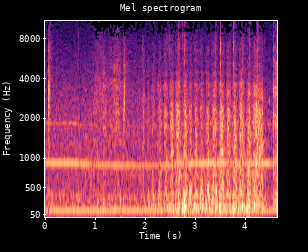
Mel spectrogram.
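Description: A hand rubs and smooths paper with quick scratchy strokes.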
